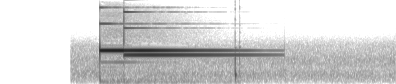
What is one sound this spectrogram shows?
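A bright game chime rings out and fades.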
